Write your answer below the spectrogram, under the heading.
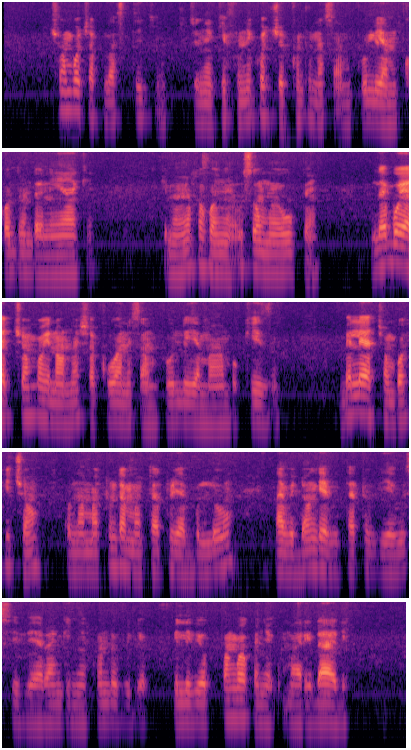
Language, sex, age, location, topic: Swahili, male, 25-35, Kisumu, health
